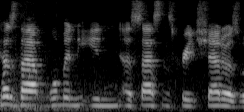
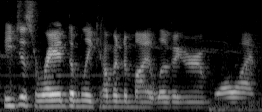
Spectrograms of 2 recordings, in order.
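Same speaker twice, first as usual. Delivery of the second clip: ordinary talk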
